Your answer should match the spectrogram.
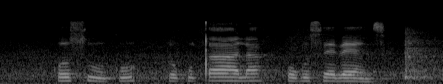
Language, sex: Zulu, male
